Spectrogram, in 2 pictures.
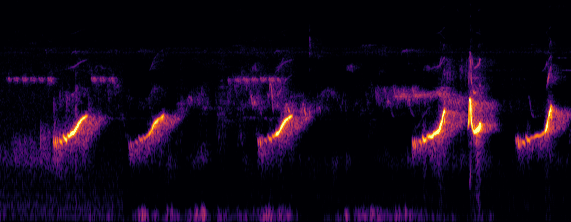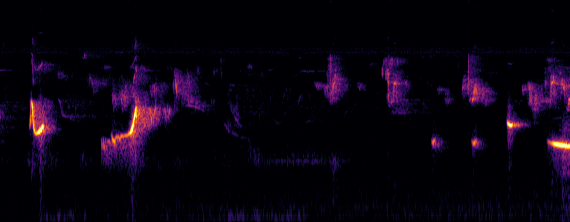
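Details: Imported Campo troupial song from a tutor recording for songbirds: a series of rising, slurred whistles repeated roughly once a second, mixed with a few sharper higher notes, then sparse short chips and a final low whistle.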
